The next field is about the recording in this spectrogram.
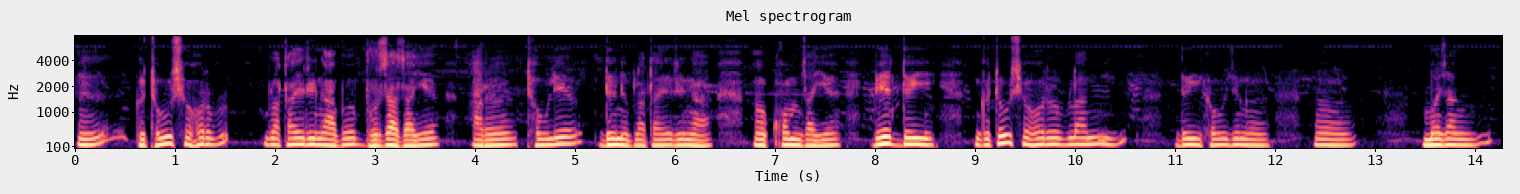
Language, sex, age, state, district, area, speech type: Bodo, male, 30-45, Assam, Baksa, rural, spontaneous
